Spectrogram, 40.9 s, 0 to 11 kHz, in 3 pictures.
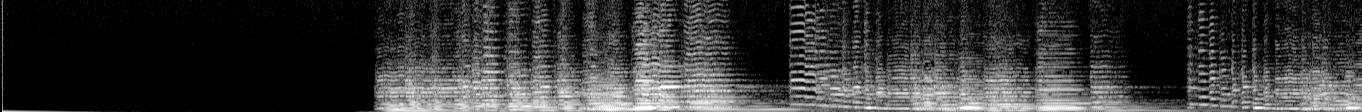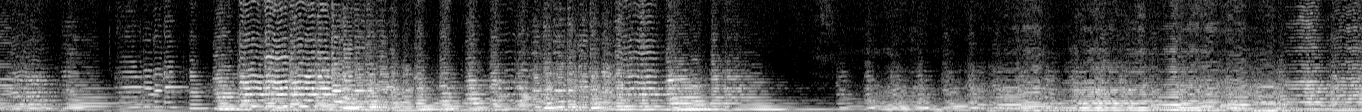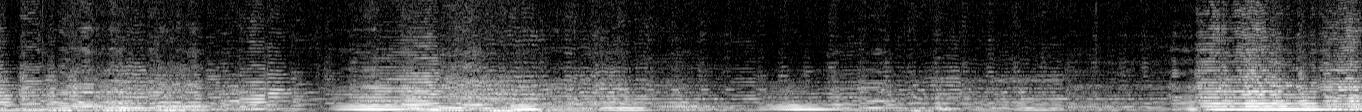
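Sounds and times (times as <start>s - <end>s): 
string quartet in G major: 3.8s - 40.8s.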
